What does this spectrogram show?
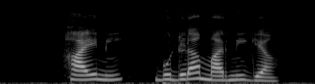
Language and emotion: Punjabi, neutral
